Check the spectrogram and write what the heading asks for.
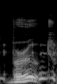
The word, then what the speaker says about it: Brute: Right, because it's brute, right? But if I give it a Latin pronunciation. Right. Brute.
